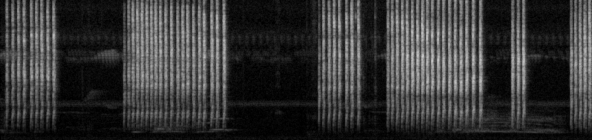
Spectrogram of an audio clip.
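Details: Eurasian tree sparrow during a fight, described as a long, dense, rolling chatter with a clear voice: several bursts of rapid, harsh, high chirps, some over a second long, broken by short silences.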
